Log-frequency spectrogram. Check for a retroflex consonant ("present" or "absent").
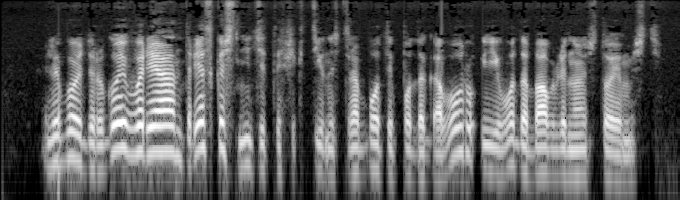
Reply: absent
